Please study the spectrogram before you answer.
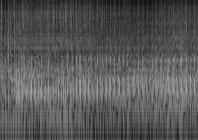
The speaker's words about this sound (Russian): все сняли с мотоцикла, то есть раньше мотоцикл «Восход», там «Минск», там «Колопланета». Снимали двигателя и ставили на эти дрезины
